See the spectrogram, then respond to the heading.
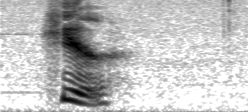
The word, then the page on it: here: American English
